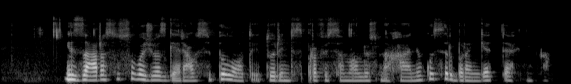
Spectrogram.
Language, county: Lithuanian, Vilnius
